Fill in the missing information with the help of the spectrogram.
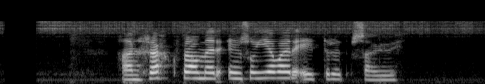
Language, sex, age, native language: Icelandic, female, 20-29, Lithuanian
